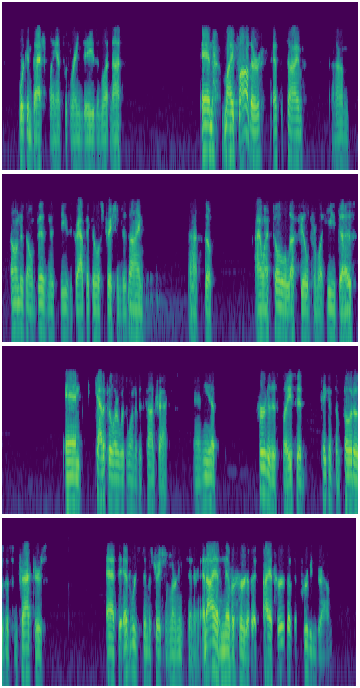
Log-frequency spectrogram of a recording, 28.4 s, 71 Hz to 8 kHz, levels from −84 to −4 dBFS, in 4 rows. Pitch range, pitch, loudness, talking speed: 90-110 Hz, 95 Hz, -25 LUFS, 160 wpm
